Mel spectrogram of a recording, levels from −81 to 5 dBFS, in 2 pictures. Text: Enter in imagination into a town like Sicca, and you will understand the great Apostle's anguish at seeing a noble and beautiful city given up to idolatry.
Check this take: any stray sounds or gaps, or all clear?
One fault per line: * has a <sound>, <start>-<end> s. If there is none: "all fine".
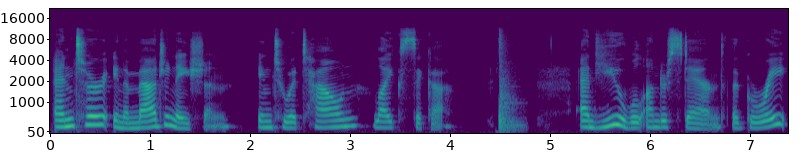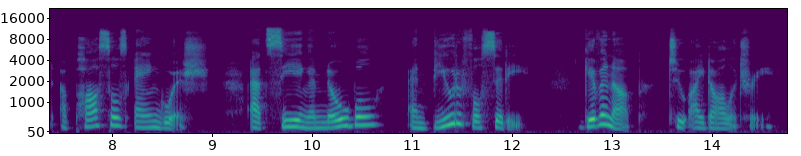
* has a thud, 4.5-4.8 s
